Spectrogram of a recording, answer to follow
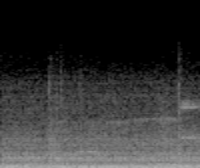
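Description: Steady hum of distant road traffic, with no distinct events.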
